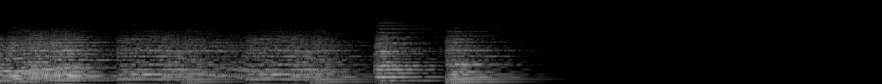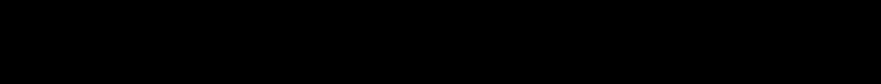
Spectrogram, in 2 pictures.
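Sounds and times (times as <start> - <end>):
MIDI string quartet in B-flat major: 0.0 - 5.3.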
